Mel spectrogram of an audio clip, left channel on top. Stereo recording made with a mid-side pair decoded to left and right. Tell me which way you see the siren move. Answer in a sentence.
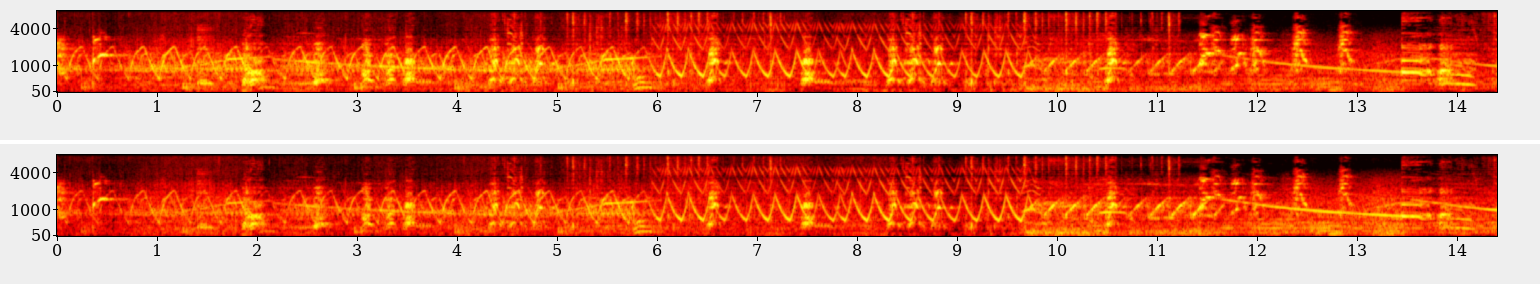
In this clip you hear the siren travel towards the right.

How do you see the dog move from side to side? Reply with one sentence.
You can hear the dog stay put.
